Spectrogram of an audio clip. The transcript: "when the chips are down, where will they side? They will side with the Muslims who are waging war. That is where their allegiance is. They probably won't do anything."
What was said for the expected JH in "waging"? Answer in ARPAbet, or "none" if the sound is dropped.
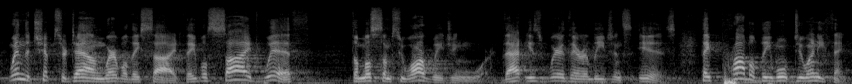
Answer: JH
